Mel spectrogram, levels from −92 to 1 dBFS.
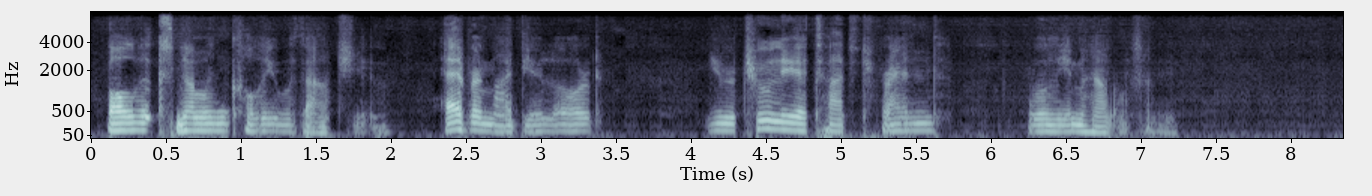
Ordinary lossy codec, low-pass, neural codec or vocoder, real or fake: Opus, 64 kbps; 7.2 kHz; codec, 16 kHz in and 24 kHz out, 0.6 kbps, FireRedTTS-2 codec; fake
